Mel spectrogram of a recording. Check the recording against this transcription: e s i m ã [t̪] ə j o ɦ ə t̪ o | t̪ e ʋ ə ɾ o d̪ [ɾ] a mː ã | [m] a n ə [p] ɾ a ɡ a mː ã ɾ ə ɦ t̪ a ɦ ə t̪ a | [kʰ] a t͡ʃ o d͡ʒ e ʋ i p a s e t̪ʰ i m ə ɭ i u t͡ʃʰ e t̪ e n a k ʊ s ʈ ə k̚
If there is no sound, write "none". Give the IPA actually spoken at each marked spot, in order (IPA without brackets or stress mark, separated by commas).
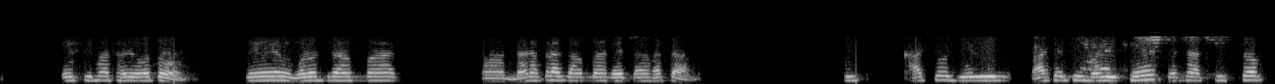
t̪ʰ, ɾ, n, k, kʰ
